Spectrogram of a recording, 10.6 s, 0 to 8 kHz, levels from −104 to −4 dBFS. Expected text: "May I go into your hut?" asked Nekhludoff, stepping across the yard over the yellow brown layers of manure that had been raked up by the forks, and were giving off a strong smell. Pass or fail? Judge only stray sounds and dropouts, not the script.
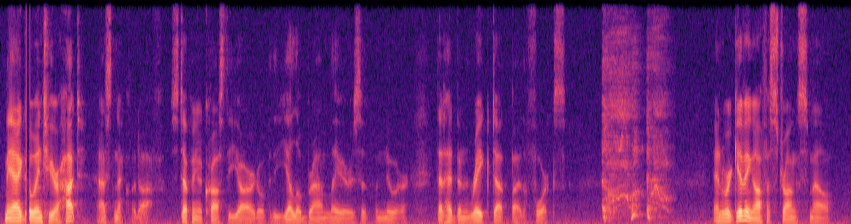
fail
